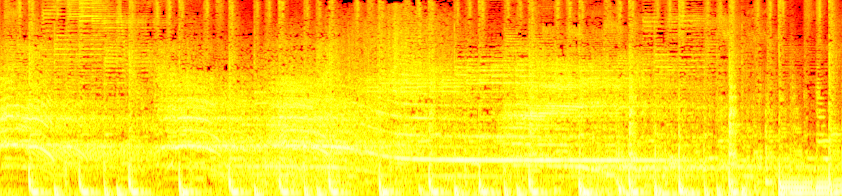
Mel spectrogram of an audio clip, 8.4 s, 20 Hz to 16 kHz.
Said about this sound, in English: this is what Le Mans sounds like at night if you're up by the Dunlop Bridge approaching Tête Rouge at the S's. As you know, one of my favourite places to watch the race at night. It is 11:45. The race has been running nearly 9 hours.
